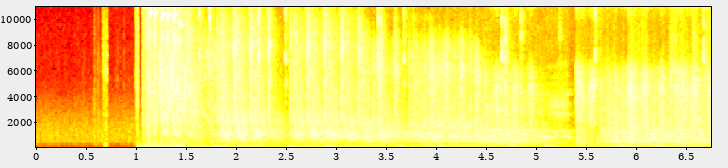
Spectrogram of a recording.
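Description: Rapid gunshots fire over and over.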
